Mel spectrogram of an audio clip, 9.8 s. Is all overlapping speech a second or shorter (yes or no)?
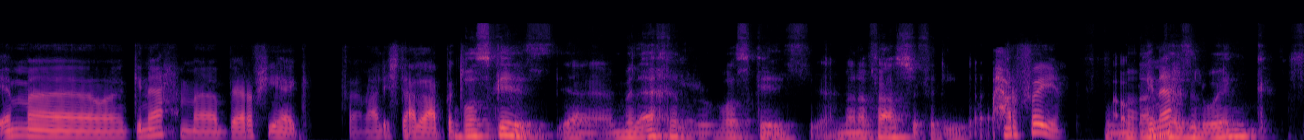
yes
